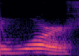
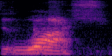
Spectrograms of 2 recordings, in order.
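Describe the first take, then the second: First: The word has an added r sound. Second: The word has no r sound. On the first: "they add in an extra er sound" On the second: "We're going to say wash"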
